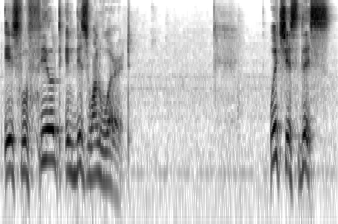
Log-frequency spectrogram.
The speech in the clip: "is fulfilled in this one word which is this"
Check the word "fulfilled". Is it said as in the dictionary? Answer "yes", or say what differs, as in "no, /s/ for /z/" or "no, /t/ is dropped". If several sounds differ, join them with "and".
yes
